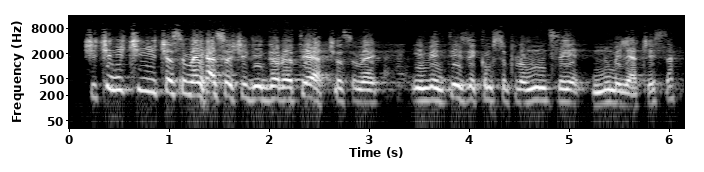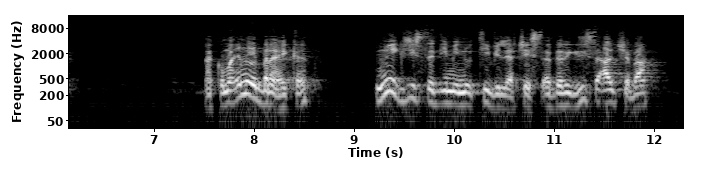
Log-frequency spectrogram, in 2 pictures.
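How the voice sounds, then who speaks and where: A man preaching a sermon, telling stories in an animated way and often chuckling. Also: medium pitch, lo-fi sound.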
